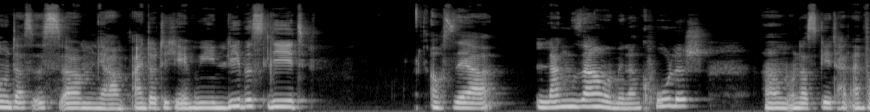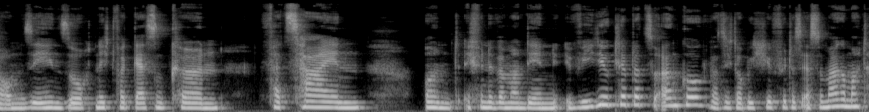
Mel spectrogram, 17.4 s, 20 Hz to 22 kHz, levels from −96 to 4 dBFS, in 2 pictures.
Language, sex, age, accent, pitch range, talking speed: German, female, 20-39, German, 180-220 Hz, 155 wpm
